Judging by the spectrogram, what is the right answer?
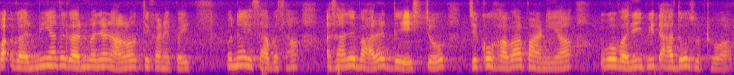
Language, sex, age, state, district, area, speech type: Sindhi, female, 18-30, Madhya Pradesh, Katni, rural, spontaneous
